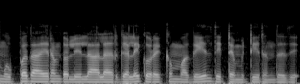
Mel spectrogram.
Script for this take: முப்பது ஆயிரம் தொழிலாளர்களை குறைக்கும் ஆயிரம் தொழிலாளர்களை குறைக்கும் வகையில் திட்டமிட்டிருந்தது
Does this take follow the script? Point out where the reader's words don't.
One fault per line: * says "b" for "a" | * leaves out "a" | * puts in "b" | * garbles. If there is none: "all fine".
* leaves out "ஆயிரம் தொழிலாளர்களை குறைக்கும்"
